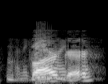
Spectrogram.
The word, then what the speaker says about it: wagr: it's V-A-R-G-R. – You're pronouncing it very well, Donna. – All right. And then the German Wager, or W-A-G-R. – Varger. – Varger.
